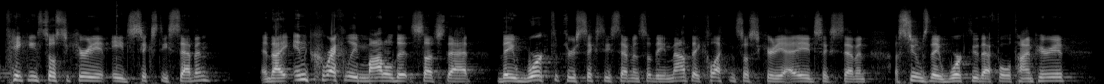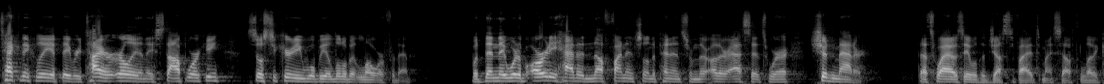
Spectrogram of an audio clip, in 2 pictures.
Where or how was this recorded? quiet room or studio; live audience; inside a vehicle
live audience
